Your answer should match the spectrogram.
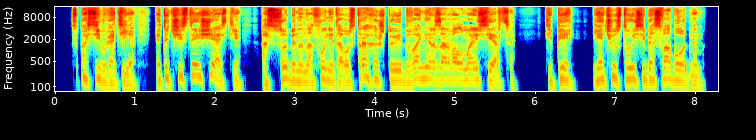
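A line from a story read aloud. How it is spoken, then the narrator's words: Dreamy babbling. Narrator (Russian): мечтательно лепетал Бессон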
